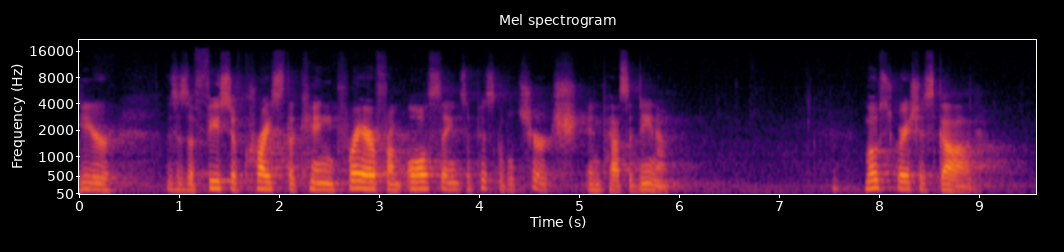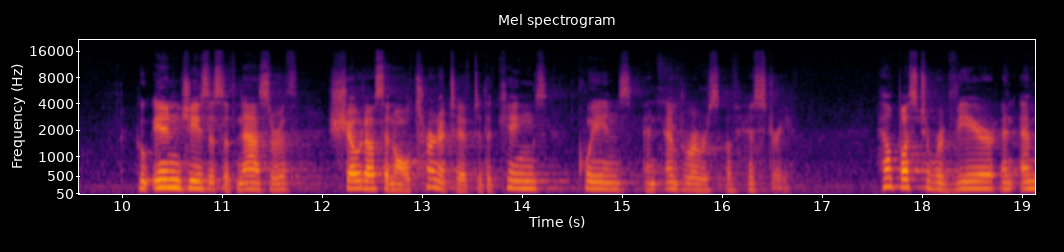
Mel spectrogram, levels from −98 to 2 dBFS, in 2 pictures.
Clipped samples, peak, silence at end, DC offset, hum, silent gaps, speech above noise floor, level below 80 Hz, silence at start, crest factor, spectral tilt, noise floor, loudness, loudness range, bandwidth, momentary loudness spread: under 0.1%; -8 dBFS; 0 s; under 0.1%; none; none; 32 dB; -80 dBFS; 0 s; 22 dB; -5 dB/octave; -62 dBFS; -30 LUFS; 9 LU; 16 kHz; 16 LU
